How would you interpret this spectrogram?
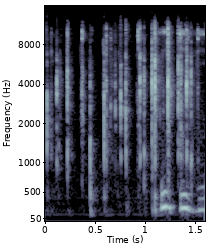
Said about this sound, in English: Can you hear my keyboard?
